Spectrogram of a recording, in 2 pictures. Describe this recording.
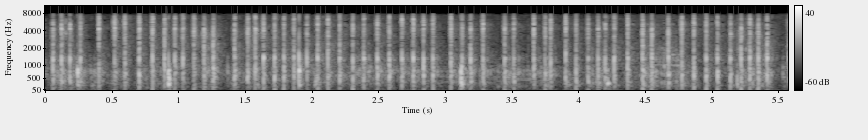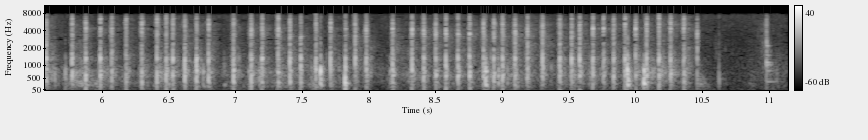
Motor Old
I think this is a toy, but it sounds a lot like an old motor.
gear, old, toy, plastic, motor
